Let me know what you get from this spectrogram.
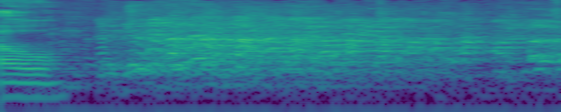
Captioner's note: laughter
